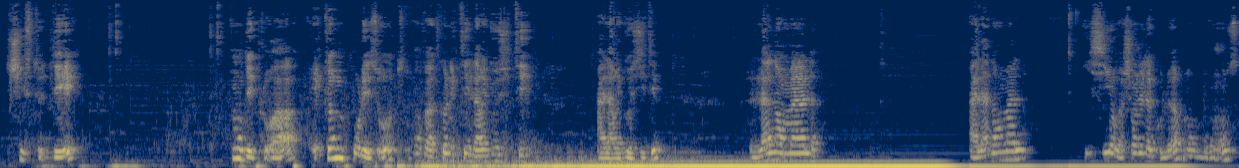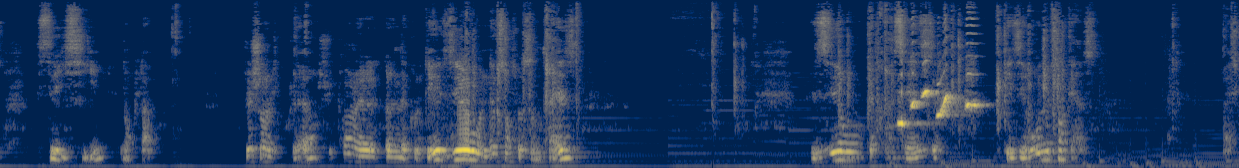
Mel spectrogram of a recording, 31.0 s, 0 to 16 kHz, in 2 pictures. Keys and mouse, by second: 2.4 click, 23.3 KP_3, 26.0 KP_Decimal, 27.4 KP_6, 28.0 KP_Decimal, 30.8 click.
